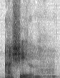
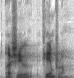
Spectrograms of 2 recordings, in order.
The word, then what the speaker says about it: Achille: This section then has, what happens is that Achille, which is a French Creole pronunciation of Achilles, goes out fishing, and then he suffers from sunstroke.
